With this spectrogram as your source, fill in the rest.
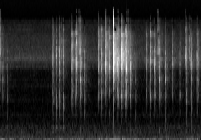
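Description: A custom compact mechanical keyboard with Gateron Milky Yellow switches and red and pink plastic keycaps is typed on with the fingertips of both hands. It gives a quick run of bright, crisp plastic clacks with almost no ring and very little low end. The keystrokes come in uneven bursts, with a slightly louder cluster in the middle.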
